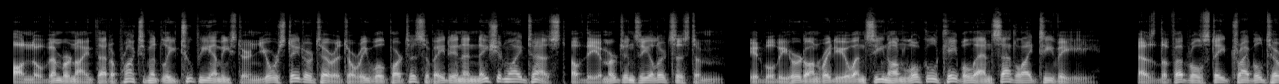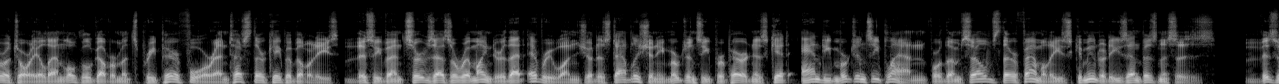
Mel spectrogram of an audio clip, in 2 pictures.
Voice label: national EAS test PSA announcement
